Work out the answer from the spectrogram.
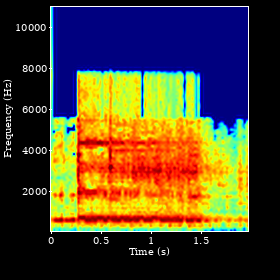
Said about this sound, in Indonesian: Bel terus saja berbunyi.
